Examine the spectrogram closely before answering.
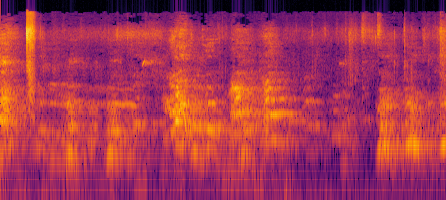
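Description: Dogs barking, several short barks one after another.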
